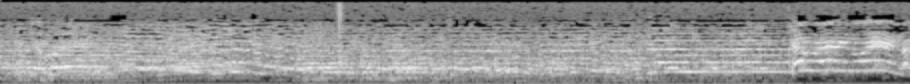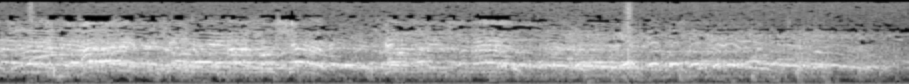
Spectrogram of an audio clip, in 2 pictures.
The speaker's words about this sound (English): With the announcement of the winner, the crowd that filled the street went wild.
